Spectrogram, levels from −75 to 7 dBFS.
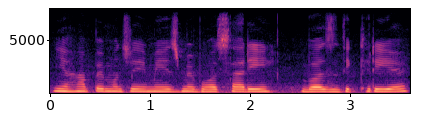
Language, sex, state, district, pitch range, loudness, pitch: Hindi, female, Chhattisgarh, Raipur, 205-215 Hz, -15 LUFS, 210 Hz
